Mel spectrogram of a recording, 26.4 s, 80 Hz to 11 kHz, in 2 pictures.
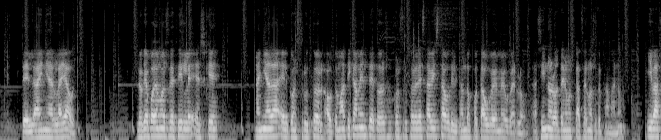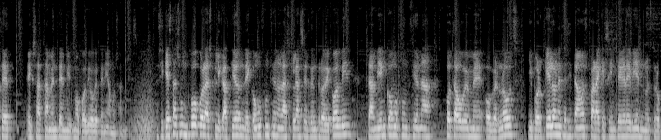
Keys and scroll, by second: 1.2 Return, 4.0 alt+Return.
